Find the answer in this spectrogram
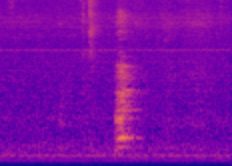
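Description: A single short, high-pitched yelp about a second in, loud against a quiet room.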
